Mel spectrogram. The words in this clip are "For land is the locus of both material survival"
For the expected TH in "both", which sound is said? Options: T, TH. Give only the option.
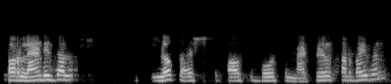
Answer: T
